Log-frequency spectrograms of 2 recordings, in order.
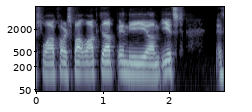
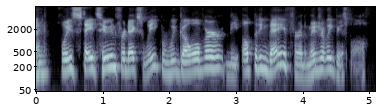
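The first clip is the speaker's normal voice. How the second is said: ordinary talk, nothing marked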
